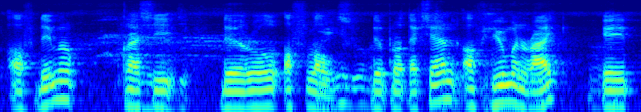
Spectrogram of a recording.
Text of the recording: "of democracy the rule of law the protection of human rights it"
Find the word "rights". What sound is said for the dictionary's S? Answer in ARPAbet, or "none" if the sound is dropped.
none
